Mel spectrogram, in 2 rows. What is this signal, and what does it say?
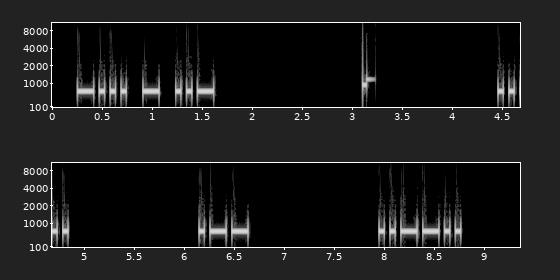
Morse code, heard as a keyed tone, about 22 wpm, spaced as for 9 wpm, 700 Hz. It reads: BTU HW?
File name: Top 20 QSO Elements - 8x Character Spacing - 22wpm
